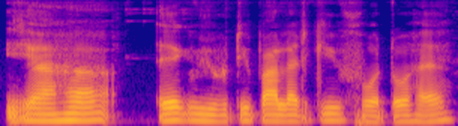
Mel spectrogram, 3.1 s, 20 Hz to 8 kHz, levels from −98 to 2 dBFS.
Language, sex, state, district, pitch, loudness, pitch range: Hindi, male, Chhattisgarh, Raipur, 110 Hz, -20 LUFS, 100-115 Hz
